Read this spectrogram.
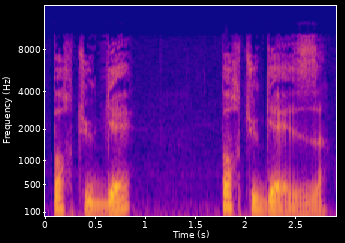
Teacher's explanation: The only difference between the two, as usually when we'll have some, nationalities ending with AES, like that, and then the feminine form, es, okay, it will be only in this z sound, the difference between the masculine form and the feminine form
